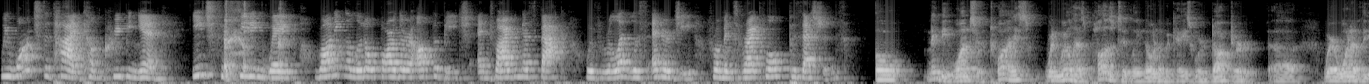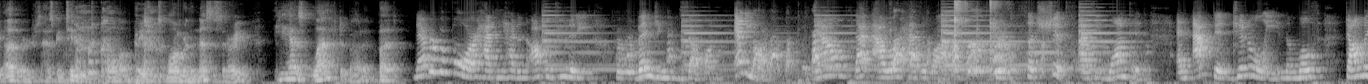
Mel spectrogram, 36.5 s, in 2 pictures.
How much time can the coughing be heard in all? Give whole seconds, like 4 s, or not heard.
3 s.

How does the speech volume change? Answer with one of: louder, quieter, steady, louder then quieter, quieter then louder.
steady.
